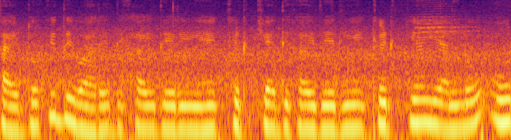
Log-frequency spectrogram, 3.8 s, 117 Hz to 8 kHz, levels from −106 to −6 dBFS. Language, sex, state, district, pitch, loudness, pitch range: Hindi, female, Uttarakhand, Uttarkashi, 170 Hz, -16 LUFS, 165-185 Hz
